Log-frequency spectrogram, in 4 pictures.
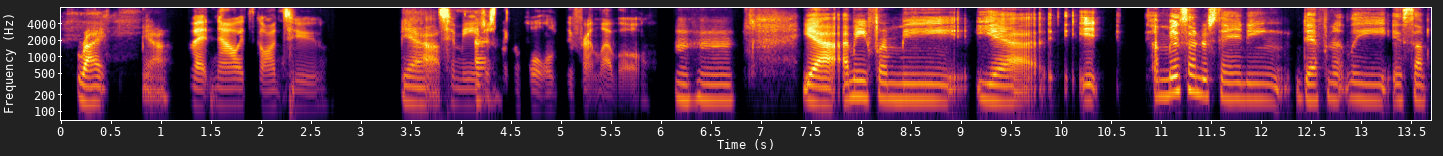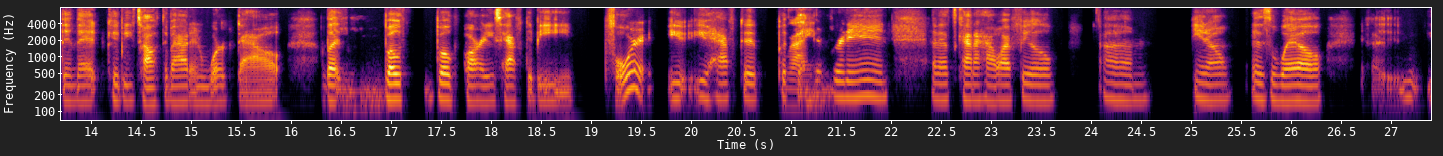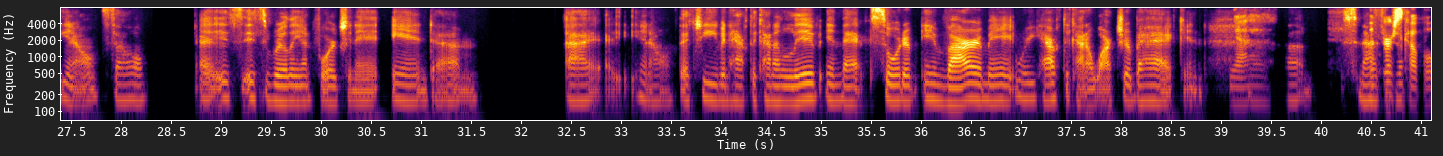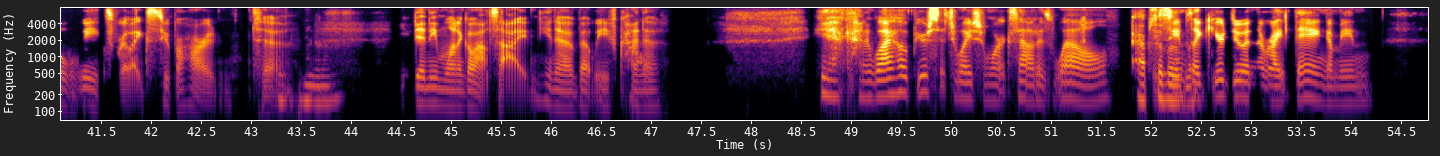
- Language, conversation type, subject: English, unstructured, How can I handle a recurring misunderstanding with someone close?
- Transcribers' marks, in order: other background noise; chuckle; unintelligible speech; inhale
